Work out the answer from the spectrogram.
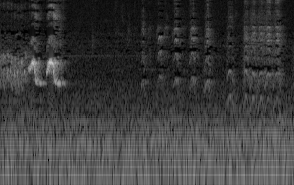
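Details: Poksay (white-crested laughingthrush) utters two loud, rich whistled notes, then a series of soft clicking notes, over a low hum.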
